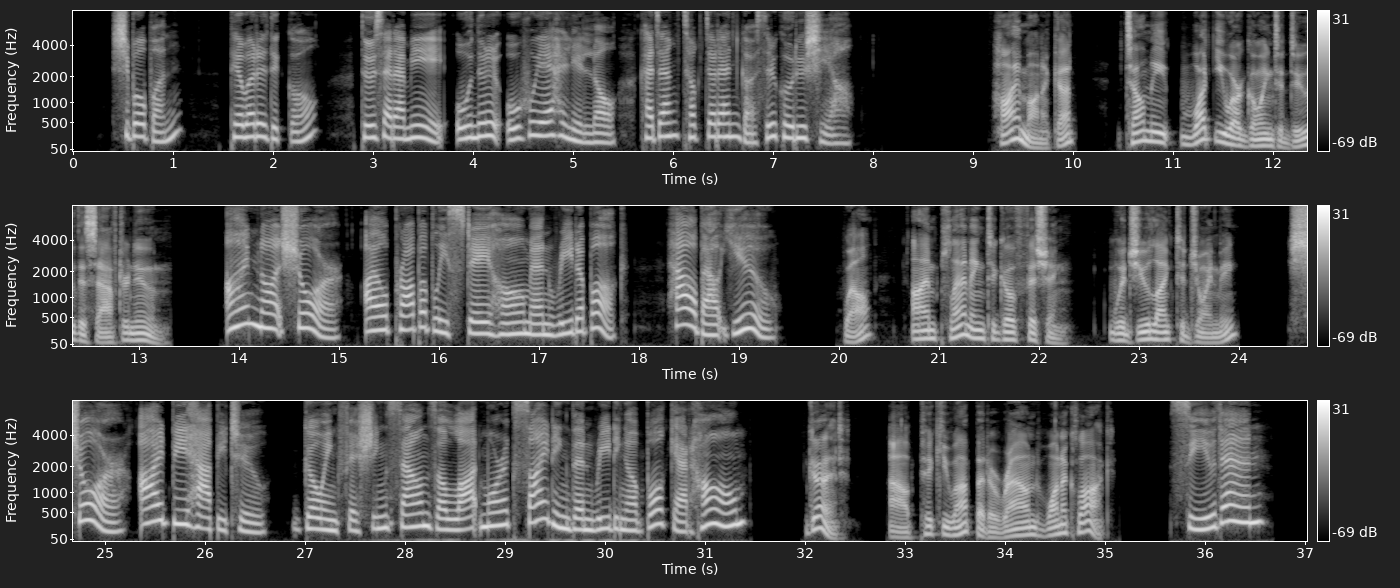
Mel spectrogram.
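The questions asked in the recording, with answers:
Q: 대화를 듣고 두 사람이 오늘 오후에 할 일로 가장 적절한 것을 고르시오.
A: 낚시하러 가기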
